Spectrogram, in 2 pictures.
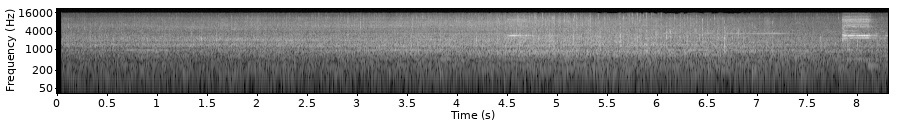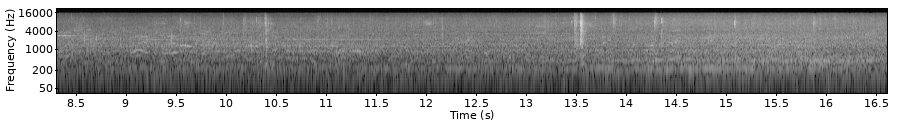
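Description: Street ambience of a crowd of onlookers chatting as vintage trolleybuses roll slowly past. There is a short high toot about eight seconds in. A low steady hum from an approaching trolleybus grows in the last few seconds.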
